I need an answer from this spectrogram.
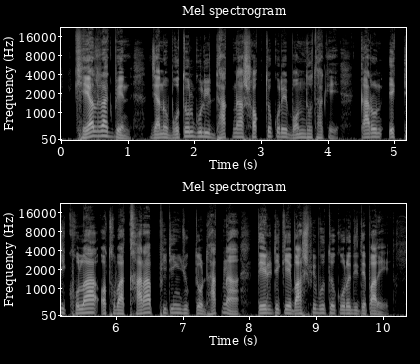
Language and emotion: Bengali, neutral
